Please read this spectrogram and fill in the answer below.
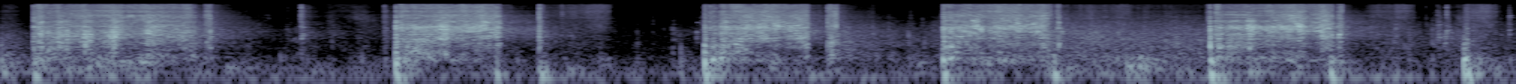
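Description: Packing tape pulled off a handheld tape-gun dispenser onto a cardboard box in five long runs, each about a second, with short pauses and a few knocks between them.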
